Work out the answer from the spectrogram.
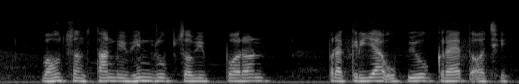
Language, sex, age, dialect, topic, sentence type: Maithili, female, 18-24, Southern/Standard, agriculture, statement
